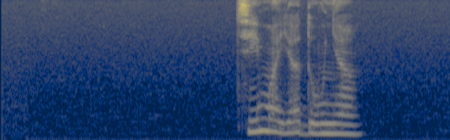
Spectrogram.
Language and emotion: Russian, neutral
